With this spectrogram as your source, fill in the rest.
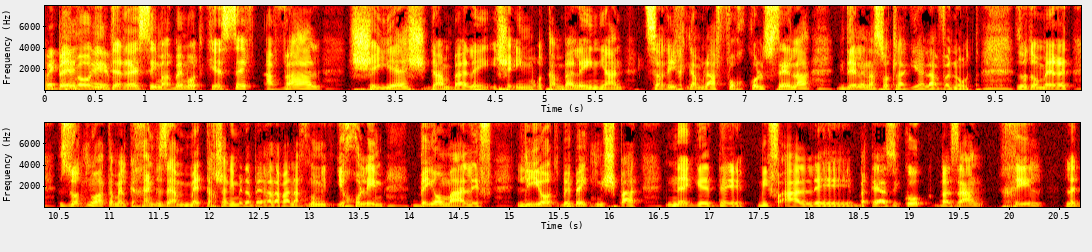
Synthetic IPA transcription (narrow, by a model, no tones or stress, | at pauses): bemeo̞dinteʁesimaʁbemeo̞dke̞se̞faval | ʃe̞jeʃɡambeleʃeʔimo̞̰tambeːle̞injant͡saʁiχɡamleafo̞χko̞lse̞laɡed̪e̞jle̞naso̞tleaɡialea̰vano̰tzo̞to̞me̞ʁe̞tzo̞tnuathamelkaχaimvezehame̞taχʃeanime̞d̪abe̞ʁala̰vanaχnuje̞χo̞limbe̞jo̞male̞flijo̞tbe̞be̞jtmiʃpatneɡe̞dmifʔa̰lebate̞azikukbazanχilː | e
